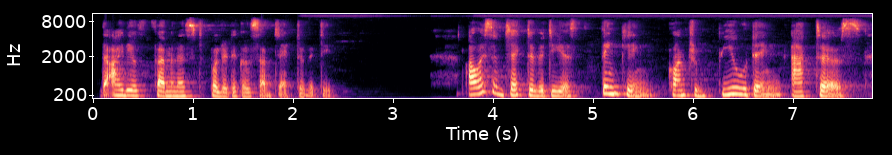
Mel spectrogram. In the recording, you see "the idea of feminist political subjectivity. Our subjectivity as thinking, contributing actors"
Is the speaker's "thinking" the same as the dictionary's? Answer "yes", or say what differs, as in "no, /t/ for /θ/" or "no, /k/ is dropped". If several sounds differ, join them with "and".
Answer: no, /t/ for /θ/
